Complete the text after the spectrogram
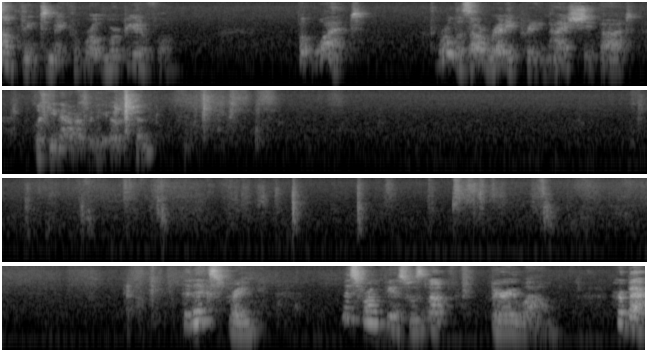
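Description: A woman reads aloud calmly and clearly, close by.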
